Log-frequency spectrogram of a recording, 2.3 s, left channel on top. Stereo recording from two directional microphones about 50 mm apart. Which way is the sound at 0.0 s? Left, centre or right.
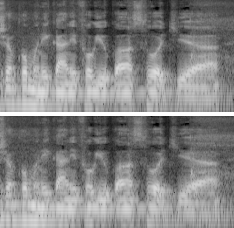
Left.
